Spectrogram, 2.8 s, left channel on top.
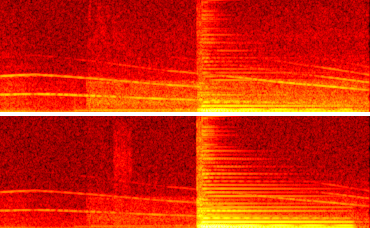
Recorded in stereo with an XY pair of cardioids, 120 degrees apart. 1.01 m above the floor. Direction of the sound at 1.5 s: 50° right.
